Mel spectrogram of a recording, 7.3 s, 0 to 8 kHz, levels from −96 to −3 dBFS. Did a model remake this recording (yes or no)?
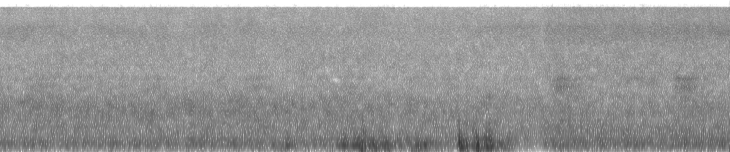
yes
